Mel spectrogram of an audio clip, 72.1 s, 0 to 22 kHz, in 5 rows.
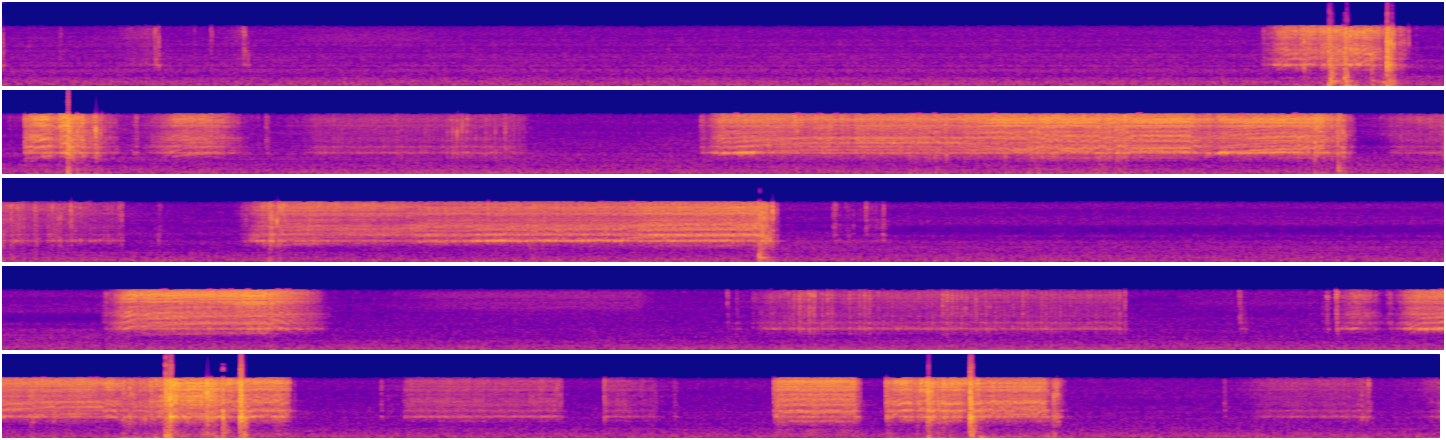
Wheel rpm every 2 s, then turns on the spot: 0, 0, 0, 0, 0, 0, 70, 70, 30, 30, 30, 150, 160, 120, 20, 30, 110, 130, 50, 0, 0, 0, 120, 10, 0, 20, 30, 0, 40, 120, 60, 40, 50, 150, 20, 20.
18-20 28-30 50-54 60-62 70-72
